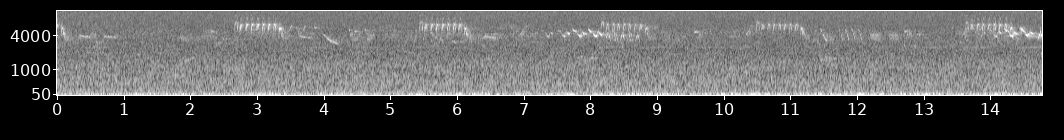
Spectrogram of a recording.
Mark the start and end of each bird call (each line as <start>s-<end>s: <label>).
0.0s-14.8s: Red-breasted Nuthatch (Sitta canadensis)
1.5s-2.6s: Mountain Quail (Oreortyx pictus)
1.7s-14.8s: Mountain Chickadee (Poecile gambeli)
1.8s-6.7s: Green-tailed Towhee (Pipilo chlorurus)
6.1s-9.4s: Yellow-rumped Warbler (Setophaga coronata)
9.4s-9.9s: Dusky Flycatcher (Empidonax oberholseri)
10.1s-13.6s: Green-tailed Towhee (Pipilo chlorurus)
10.6s-12.7s: Mountain Quail (Oreortyx pictus)
13.3s-14.8s: Yellow-rumped Warbler (Setophaga coronata)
